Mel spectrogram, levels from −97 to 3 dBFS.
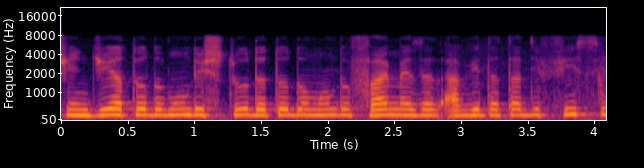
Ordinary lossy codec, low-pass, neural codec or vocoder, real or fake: none; none; none; real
